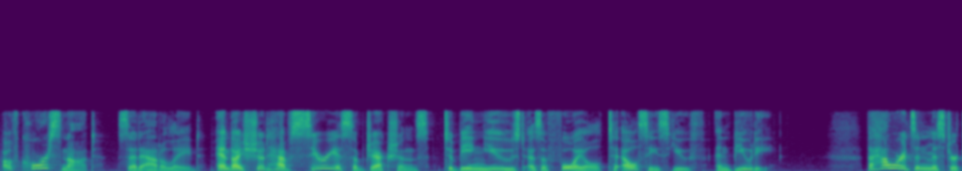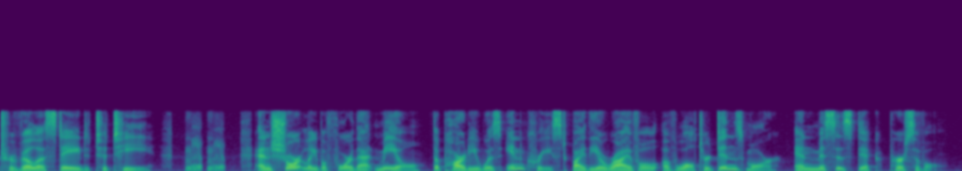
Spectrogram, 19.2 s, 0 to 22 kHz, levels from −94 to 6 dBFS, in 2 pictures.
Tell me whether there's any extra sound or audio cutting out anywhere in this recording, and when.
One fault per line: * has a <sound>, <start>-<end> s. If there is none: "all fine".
* has a laugh, 11.5-11.9 s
